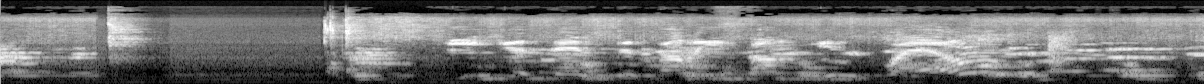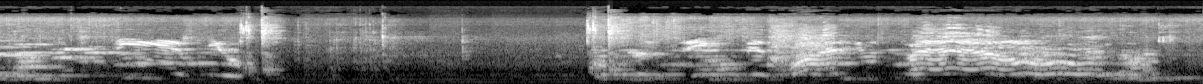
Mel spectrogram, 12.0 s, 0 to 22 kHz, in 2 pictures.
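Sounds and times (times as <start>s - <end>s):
voice over music: 1.8s - 7.3s, 9.0s - 12.0s.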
